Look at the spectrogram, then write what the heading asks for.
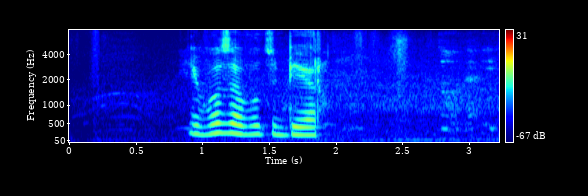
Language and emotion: Russian, neutral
